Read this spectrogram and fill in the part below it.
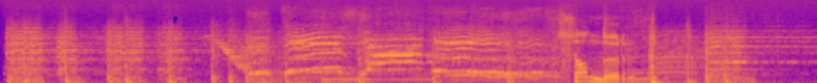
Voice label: Jingle discjockey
